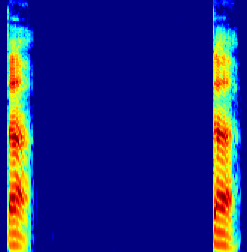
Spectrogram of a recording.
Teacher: Huruf ta keluar dari tempat pertemuan antara ujung lidah dengan pangkal gigi seri atas.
